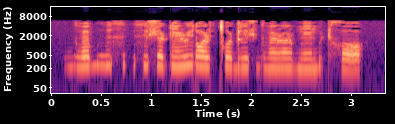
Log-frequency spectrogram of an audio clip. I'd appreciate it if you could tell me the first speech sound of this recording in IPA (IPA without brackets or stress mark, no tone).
ɡʱ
